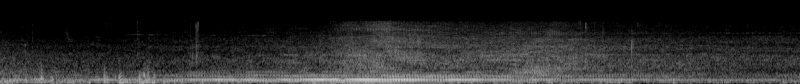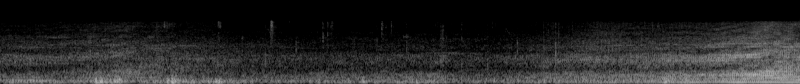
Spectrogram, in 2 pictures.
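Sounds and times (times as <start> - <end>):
motorcycle passing: 0.0 - 10.4, 13.4 - 16.0
road traffic: 0.0 - 16.0.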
